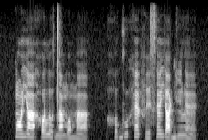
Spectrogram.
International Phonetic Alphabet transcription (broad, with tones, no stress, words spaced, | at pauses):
k͡pɔ̃˦jã˧ hɔ˦lo˧ dã˧mɔ˨mã˨ | ho˧ɡu˦ hɛ̃˦˨fe˨˦sɛ̃˦ja˧ ɡĩ˧lɛ̃˨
